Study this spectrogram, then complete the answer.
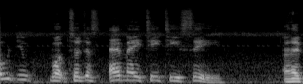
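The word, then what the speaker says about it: Mattc: and apparently the staff thought my name was matsy that's worse than matsy how would you what so just m-a-t-t-c and they pronounce it i think i said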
